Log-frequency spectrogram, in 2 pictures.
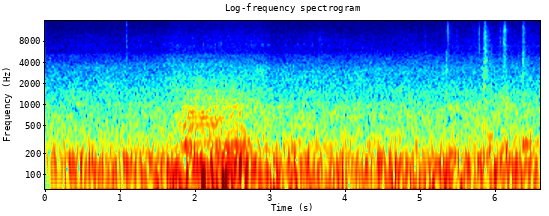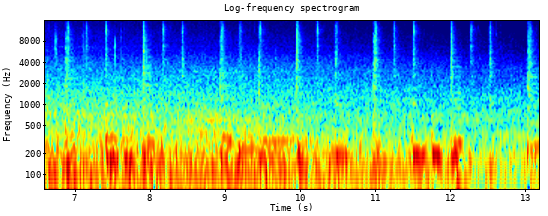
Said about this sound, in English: The foghorn you're hearing is from a freighter, one of those massive commercial vessels moving through the locks at Sault Ste. Marie.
